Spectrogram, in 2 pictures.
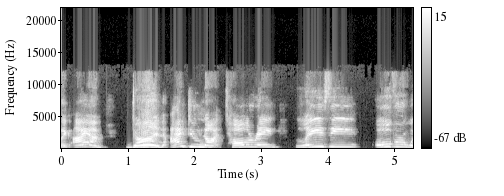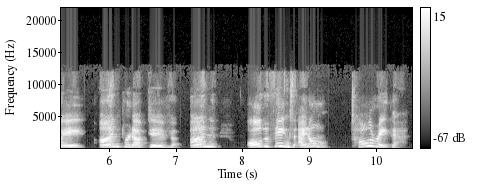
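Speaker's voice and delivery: high, fervent, passionate, lazily drawn out. Speaking to the audience, passionate. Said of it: "you should feel the passion in my soul, in my voice".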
